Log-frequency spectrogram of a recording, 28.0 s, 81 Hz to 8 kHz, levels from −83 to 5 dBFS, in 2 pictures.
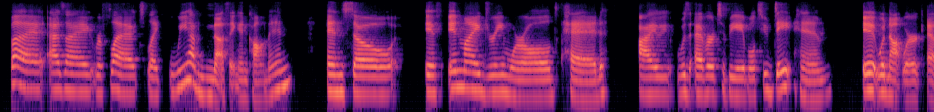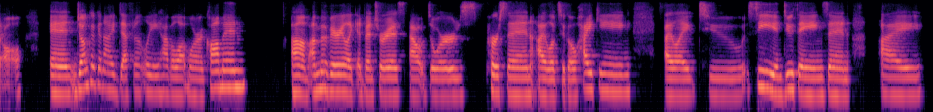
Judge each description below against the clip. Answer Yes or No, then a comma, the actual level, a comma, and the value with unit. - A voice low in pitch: No, medium, 175 Hz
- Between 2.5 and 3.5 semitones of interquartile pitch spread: Yes, average, 2.8 semitones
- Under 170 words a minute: Yes, average, 140 wpm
